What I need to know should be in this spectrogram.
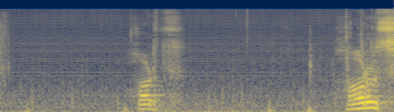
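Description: A young man speaks briefly into a close microphone.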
